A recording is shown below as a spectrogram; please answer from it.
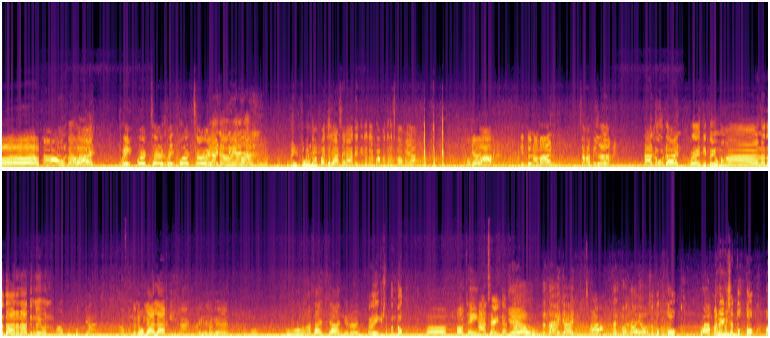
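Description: Steady low drone of a boat's engine under way, with voices over it throughout; the drone drops away near the end.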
